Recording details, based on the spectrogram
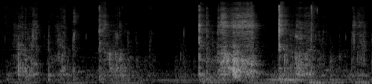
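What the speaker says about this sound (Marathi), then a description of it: "मिक्स करून भाजून घेऊया." Spice masala of garam masala and red chilli powder being mixed and roasted in a pan for a brinjal (vangi) dish, with repeated scraping and clinking of a spoon against metal in irregular bursts, fairly close, no talking.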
